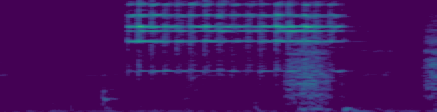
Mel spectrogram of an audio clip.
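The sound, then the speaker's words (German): A bell is rung to summon a maid: a bright, rapid, trilling ring lasts about a second before it stops abruptly, set against quiet surroundings. “Kein Mensch hört mich. Klingeln ist wohl nicht laut genug.”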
